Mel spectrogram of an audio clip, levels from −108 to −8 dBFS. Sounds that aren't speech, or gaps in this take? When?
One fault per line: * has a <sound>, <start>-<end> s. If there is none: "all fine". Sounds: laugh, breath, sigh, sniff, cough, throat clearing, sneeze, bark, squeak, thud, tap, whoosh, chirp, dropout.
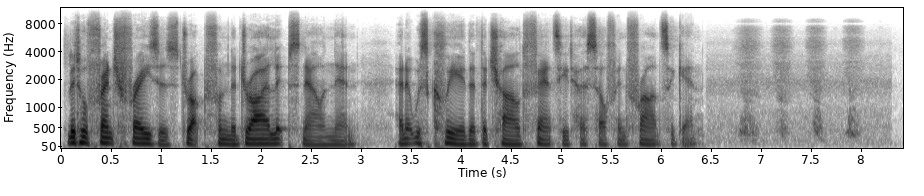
* has a sniff, 6.7-8.2 s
